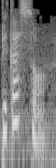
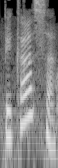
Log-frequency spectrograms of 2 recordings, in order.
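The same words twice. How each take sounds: First: The stress is on the last syllable. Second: The stress is on the second-to-last syllable. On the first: This follows the Russian norm, as the name came via France. "И поэтому мы говорим" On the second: This follows the name's original Spanish pronunciation. "надо на предпоследний слог делать ударение"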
